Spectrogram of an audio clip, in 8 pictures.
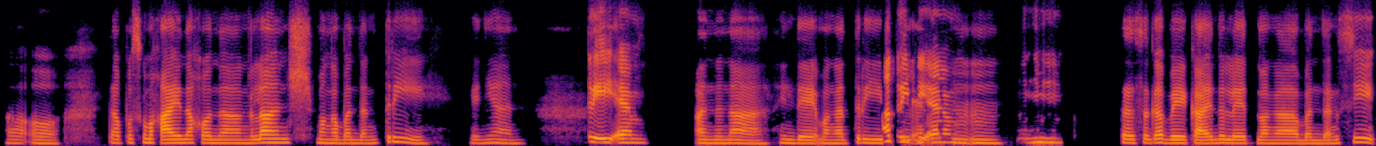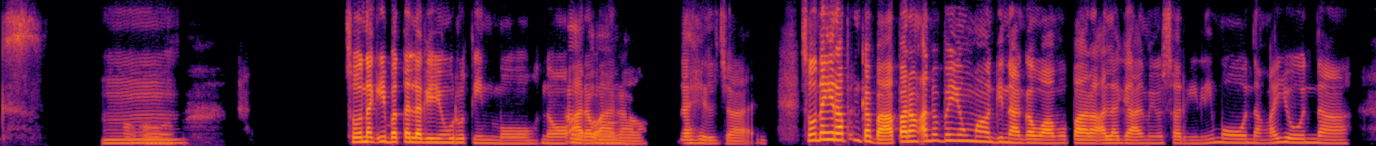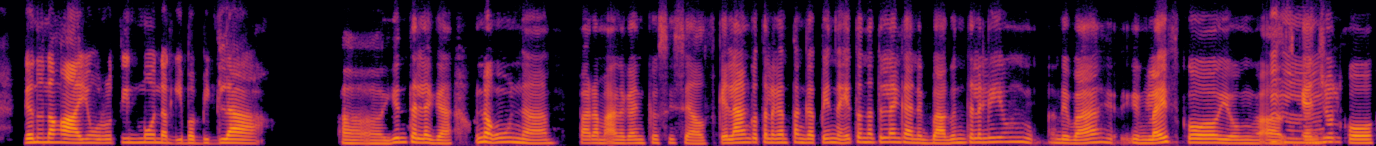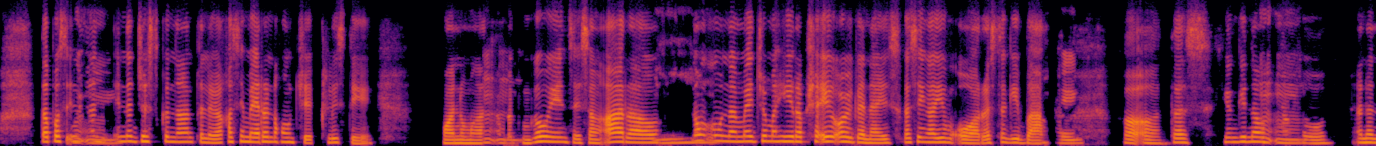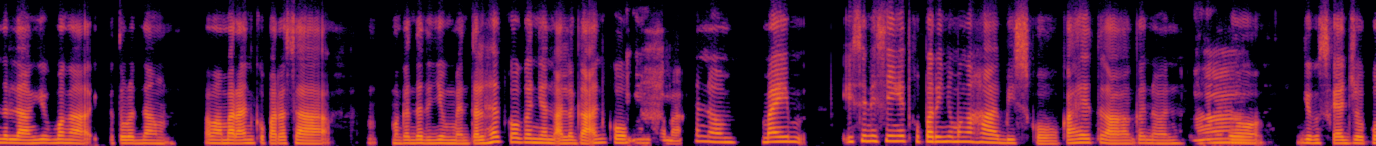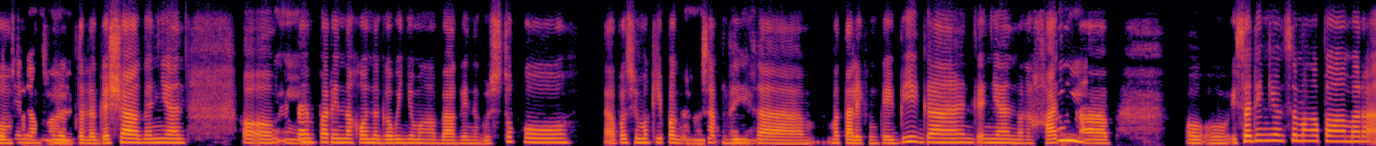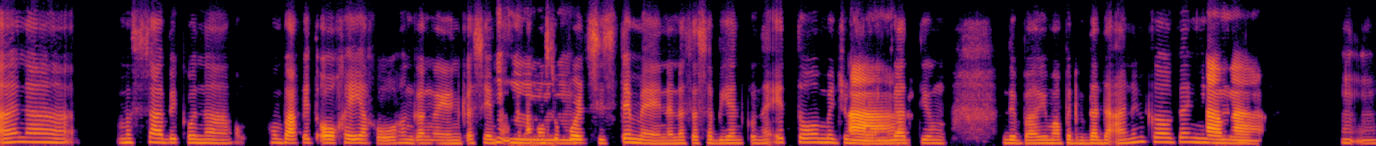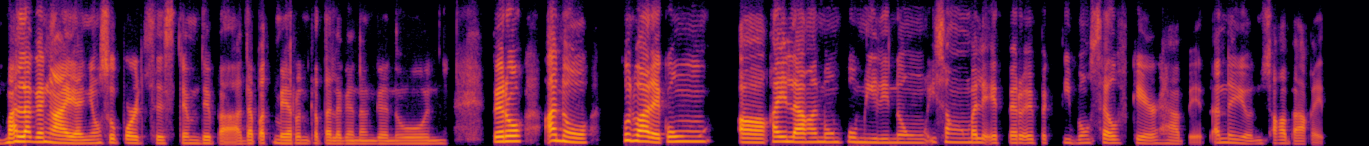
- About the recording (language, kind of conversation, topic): Filipino, podcast, May ginagawa ka ba para alagaan ang sarili mo?
- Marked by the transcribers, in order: background speech; other background noise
